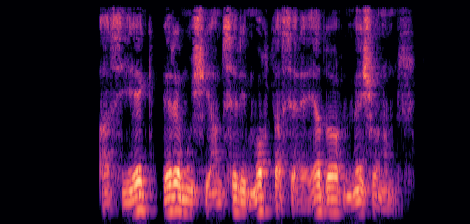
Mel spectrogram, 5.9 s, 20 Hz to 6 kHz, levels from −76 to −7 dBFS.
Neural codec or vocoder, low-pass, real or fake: none; 5.4 kHz; real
